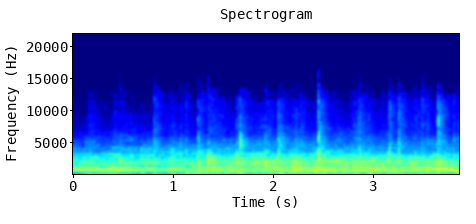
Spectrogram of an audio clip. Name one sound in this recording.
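A volleyball bounces and thuds on the floor.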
